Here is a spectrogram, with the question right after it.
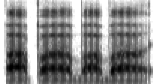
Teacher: ब बोलने के लिए बस दोनों होठों को आपस में टकराना है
